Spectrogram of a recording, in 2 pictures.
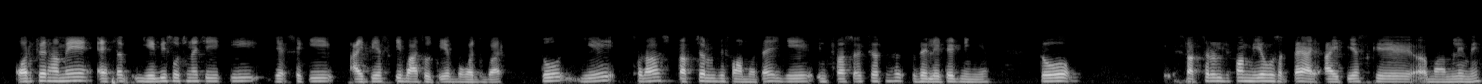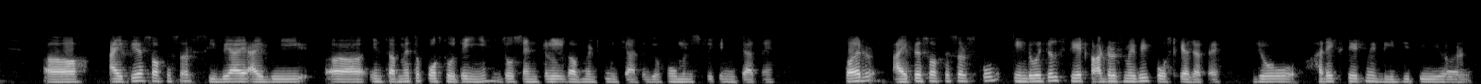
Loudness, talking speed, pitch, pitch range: -22 LUFS, 180 wpm, 135 Hz, 125-150 Hz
